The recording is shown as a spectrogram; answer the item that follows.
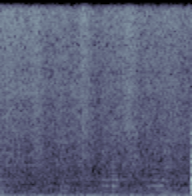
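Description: Garlic and yellow sweet peppers sautéing in a pan, stirred with a wooden spoon, give a steady, close sizzle and hiss that holds at an even level for two seconds, with a brief scrape of stirring near the end.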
